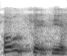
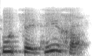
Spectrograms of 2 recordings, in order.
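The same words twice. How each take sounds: First: The verb has the active hifil vowel pattern. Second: The verb has the passive hofal vowel pattern. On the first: God took you out. "we normally say Hashem hutzei ticha... took you out in an active voice, in the typical hifil" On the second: God was taken out with you. "you can read it hutzei ticha... that's the a hofal form, a passive voice"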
